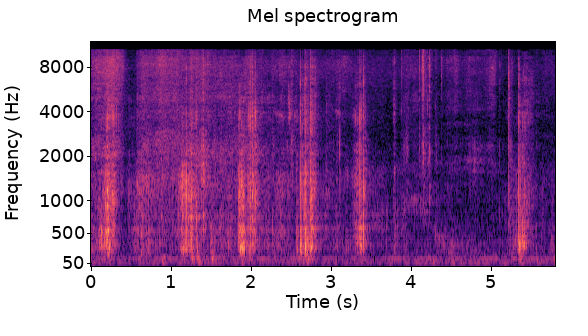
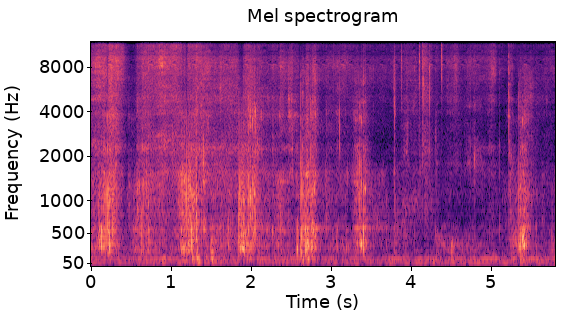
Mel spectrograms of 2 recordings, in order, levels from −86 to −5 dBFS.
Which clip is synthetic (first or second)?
second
